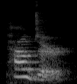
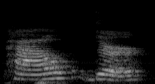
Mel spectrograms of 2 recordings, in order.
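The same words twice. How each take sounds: First: Said in the usual way. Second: Powder stretched slowly, pow and der apart; drawn out by syllable. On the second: Shown as a demonstration. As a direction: draw out powder to show the syllables. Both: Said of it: "here we see a special sound".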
